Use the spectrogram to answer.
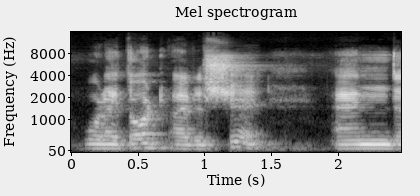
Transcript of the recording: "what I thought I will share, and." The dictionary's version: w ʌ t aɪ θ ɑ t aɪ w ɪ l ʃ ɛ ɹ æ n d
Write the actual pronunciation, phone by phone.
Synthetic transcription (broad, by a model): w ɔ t aɪ t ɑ t aɪ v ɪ l ʃ ɛ ɹ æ n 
